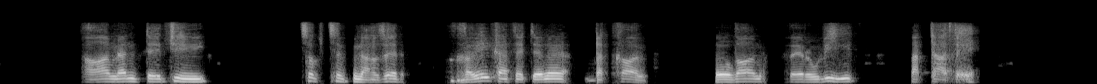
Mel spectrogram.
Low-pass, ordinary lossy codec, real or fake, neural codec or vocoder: 7.2 kHz; AAC, 32 kbps; fake; codec, 16 kHz, 0.5 kbps, X-Codec, HuBERT features, trained on general audio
